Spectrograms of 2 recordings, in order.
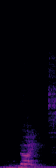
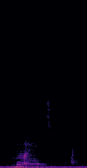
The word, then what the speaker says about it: night: So when you see GH come after A, E, I, O, and U, it won't make a sound. So like in the word night, you don't hear the GH because it comes after the vowel I.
